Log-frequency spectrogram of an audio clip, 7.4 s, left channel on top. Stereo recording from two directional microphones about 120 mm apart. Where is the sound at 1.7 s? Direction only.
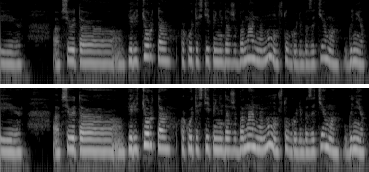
50° right (ahead or behind).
